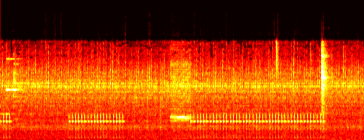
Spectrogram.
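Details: Bajaj Pulsar, noise not from the engine, stops when battery positive is removed: short, thin, buzzy horn bursts that stutter instead of blaring; weak horn from low supply voltage.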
